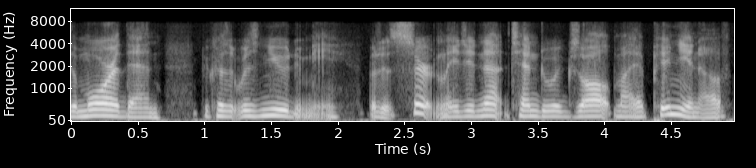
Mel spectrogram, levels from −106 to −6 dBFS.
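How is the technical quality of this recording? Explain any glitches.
No glitches heard here.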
